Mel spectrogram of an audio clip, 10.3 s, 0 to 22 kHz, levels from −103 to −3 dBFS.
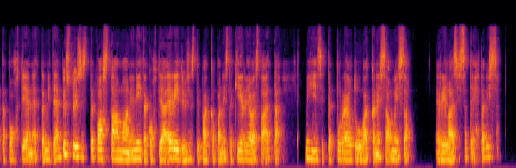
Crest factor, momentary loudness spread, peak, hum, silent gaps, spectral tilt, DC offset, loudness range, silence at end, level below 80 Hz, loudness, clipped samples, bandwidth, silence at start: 18 dB; 9 LU; -4 dBFS; none; none; -5 dB/octave; under 0.1%; 4 LU; 0.35 s; -62 dBFS; -21 LUFS; under 0.1%; 12.5 kHz; 0.05 s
